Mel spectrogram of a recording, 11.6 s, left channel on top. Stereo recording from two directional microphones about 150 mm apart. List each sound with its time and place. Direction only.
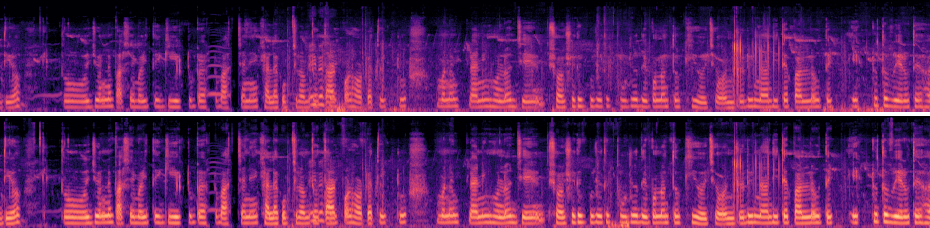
0.0 s speech: 30° right (ahead or behind)
9.4 s speech: 20° left (ahead or behind)
9.7 s speech: 30° right (ahead or behind)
